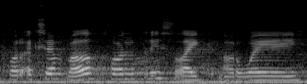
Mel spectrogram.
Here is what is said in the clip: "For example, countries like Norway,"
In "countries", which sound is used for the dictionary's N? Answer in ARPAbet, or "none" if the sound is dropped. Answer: none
